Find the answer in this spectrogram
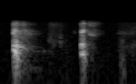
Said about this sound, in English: I'm coughing.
